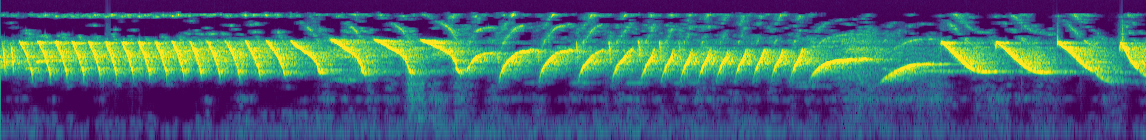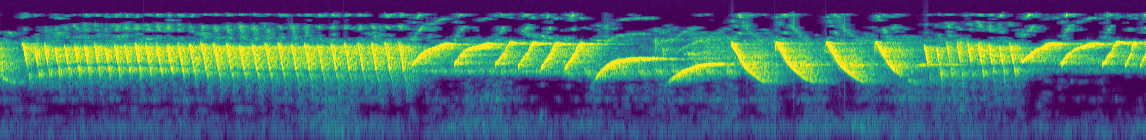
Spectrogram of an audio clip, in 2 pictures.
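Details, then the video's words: Canary in full song, used to stir other canaries to mate: continuous high, rolling trills broken by quick downswept and upswept whistles, loud and unbroken throughout. "KENARI APAPUN LANGSUNG GACOR MINTA KAWIN !"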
